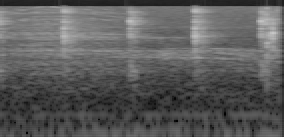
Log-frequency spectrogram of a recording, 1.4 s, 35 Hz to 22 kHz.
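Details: Volvo V50 indicating right while newly fitted towbar 7-way bypass relay sockets are tested: crisp, steady, even relay ticks about every third of a second in a quiet cabin; healthy indicator flasher, socket working fine.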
